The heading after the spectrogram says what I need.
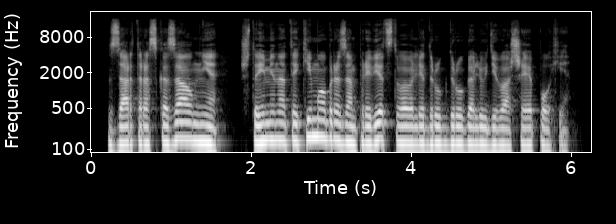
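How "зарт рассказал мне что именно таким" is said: usual speaking voice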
